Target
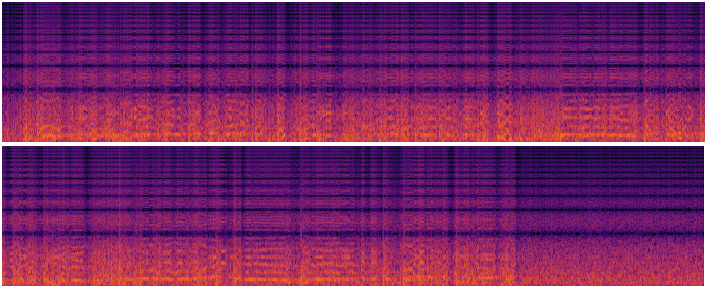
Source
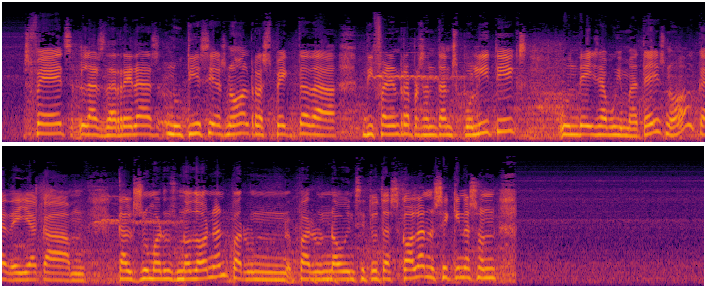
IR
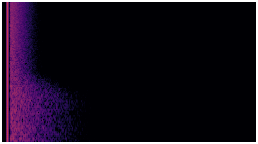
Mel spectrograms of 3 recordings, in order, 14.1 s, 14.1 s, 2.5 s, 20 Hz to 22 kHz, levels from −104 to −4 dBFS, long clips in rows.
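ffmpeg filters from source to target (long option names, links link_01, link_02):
-af "aeval=exprs='abs(val(0))':channel_layout=same,equalizer=frequency=3200:width_type=o:width=1:gain=10,alimiter=limit=-15.5dB:level=0:latency=1:release=39,acrusher=samples=26:mix=1:aa=0.000001,lowshelf=frequency=270:gain=11.5,acompressor=threshold=-32dB:ratio=6,highpass=frequency=110:poles=1,aecho=1:1:167:0.398,volume=3.5dB"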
